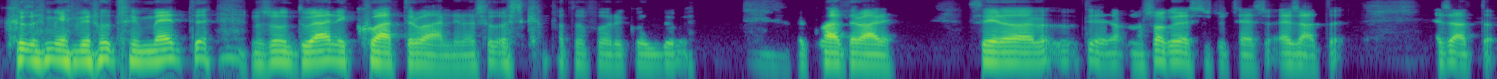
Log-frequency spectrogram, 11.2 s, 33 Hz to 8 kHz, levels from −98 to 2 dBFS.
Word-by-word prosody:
cosa 130 -3 +1
mi 130 -1 +1
è 120 - +5
venuto 115 +2 0
in 115 -1 -1
mente, 130 +2 +2 0.3
non 100 -1 -8
sono 115 +2 0
2 110 +2 +3
anni, 120 -1 +5
4 100 -3 +4
anni, 85 -2 -1
non 90 +1 -8
so 110 - -7
dov'è 105 -1 -5
scappato 95 +2 -10
fuori 95 -1 -9
quel 95 -2 -9
2. 100 0 -11 0.9
4 105 -2 +5
anni. 90 -2 +4 0.5
Sì, 115 -1 +2
no, 110 -1 +4
n 115 +2 -8
ti 120 -5 -6
no 100 0 -8
non 95 - -13
so 120 +6 +1
cosa 115 -1 +1
sia - - -11
successo. - - -10
Esatto, - - -3 0.6
esatto. - - -4
110 Hz, 175 wpm, -24 LUFS, 95-115 Hz, 0.9 s, è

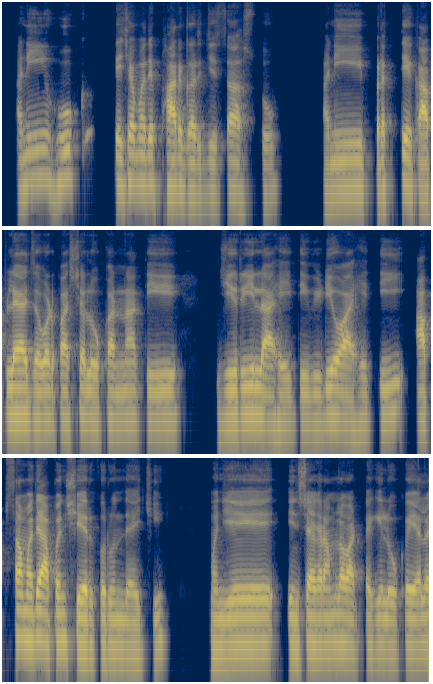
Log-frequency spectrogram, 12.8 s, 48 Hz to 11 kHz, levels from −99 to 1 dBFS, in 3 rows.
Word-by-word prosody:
आणि 140 +5 -5
हुक 150 - -5 0.3
त्याच्यामध्ये 135 +1 0
फार 120 0 +5
गरजेचा 110 +1 -3
असतो 110 +1 -10 0.5
आणि 120 +2 -4
प्रत्येक 120 +1 -2
आपल्या 120 +2 +5
जवळपासच्या 115 -1 0
लोकांना 110 0 -1
ती 110 0 -5 0.4
जी 115 +1 -1
रील 125 +1 0
आहे, 105 -1 +1
ती 110 +1 -7
व्हिडिओ 105 +3 -1
आहे, 105 -1 0
ती 120 +6 -7
आपसामध्ये 130 +5 +5
आपण 130 - +4
शेअर 120 -3 +4
करून 110 0 0
द्यायची. 105 +2 -5 0.5
म्हणजे 120 +1 +1 0.2
Instagramला 120 +1 +2
वाटतं, 115 -1 +1
की 115 +1 -3
लोकं 110 +1 -1
याला 115 +1 +2
115 Hz, 140 wpm, -24 LUFS, 110-120 Hz, 0.5 s, फार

